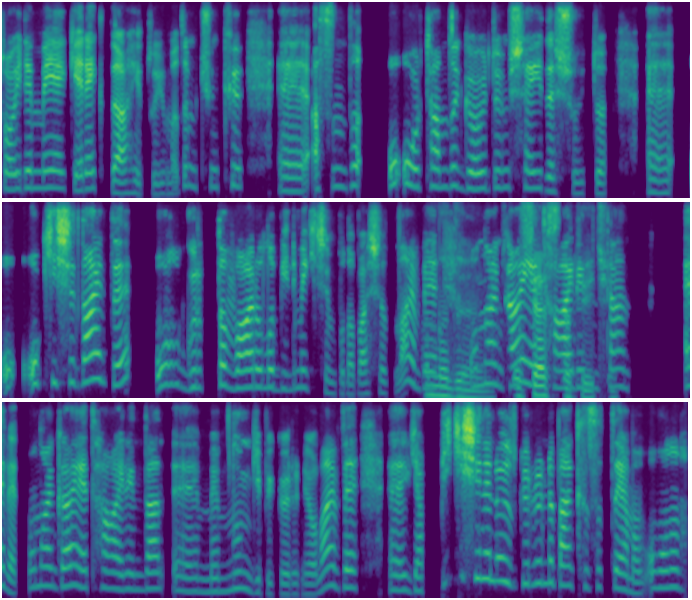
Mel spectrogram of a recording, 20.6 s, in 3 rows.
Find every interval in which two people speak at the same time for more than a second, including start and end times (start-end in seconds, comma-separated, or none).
11.1-13.1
